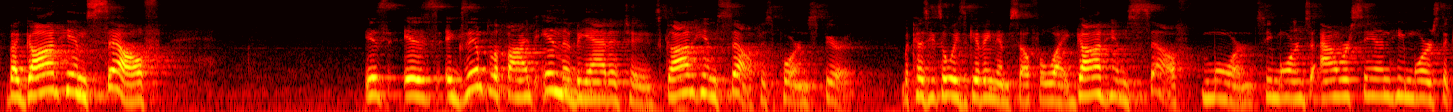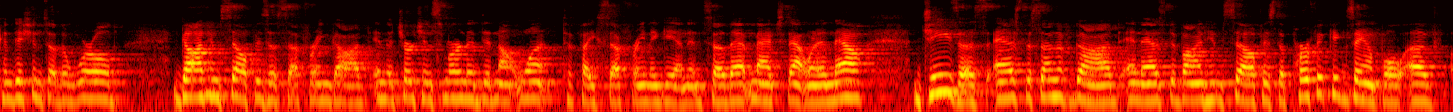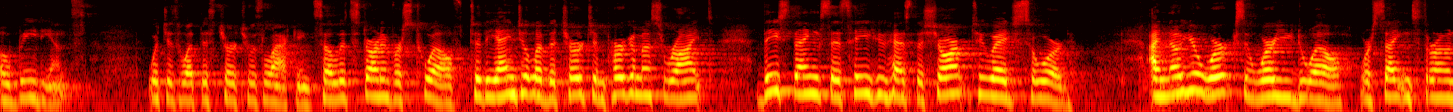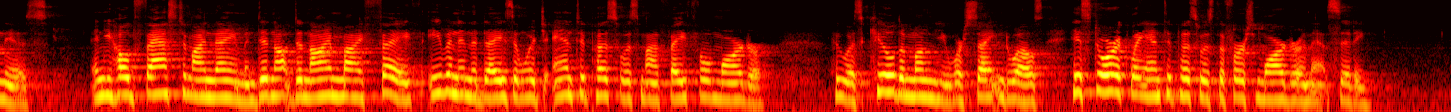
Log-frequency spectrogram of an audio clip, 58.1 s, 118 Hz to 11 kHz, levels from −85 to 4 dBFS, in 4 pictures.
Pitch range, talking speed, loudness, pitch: 185-225 Hz, 170 wpm, -25 LUFS, 210 Hz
